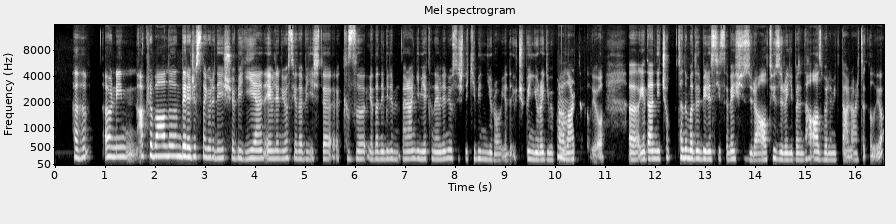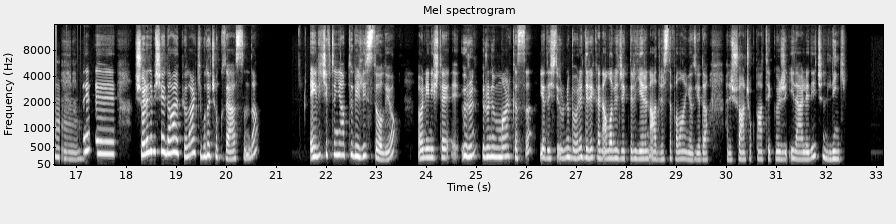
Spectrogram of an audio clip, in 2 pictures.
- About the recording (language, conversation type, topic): Turkish, unstructured, Dini ya da kültürel bir kutlamada en çok neyi seviyorsun?
- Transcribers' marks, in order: distorted speech; other background noise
